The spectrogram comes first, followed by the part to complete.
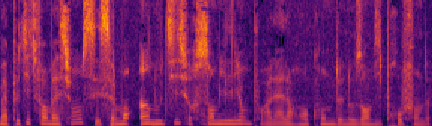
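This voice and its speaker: Recorded dry and close with no echo, a woman speaks in a fairly low, somewhat breathy voice with a dark, mellow tone and ordinary pitch variation. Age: 20s. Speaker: speech therapist and singer. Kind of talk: personal monologue.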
